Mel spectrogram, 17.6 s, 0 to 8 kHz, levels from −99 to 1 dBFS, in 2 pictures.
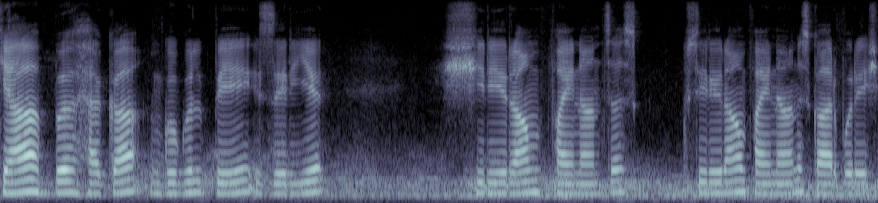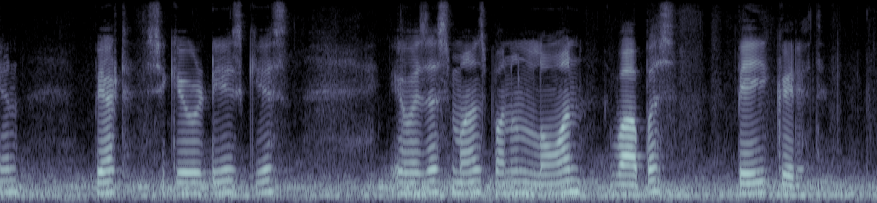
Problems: low volume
